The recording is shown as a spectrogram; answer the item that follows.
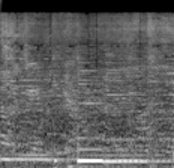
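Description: Electric guitar playing a slow single-note melody: a held note, then a louder note about a second in that slips down slightly in pitch, with quieter low accompaniment beneath.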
